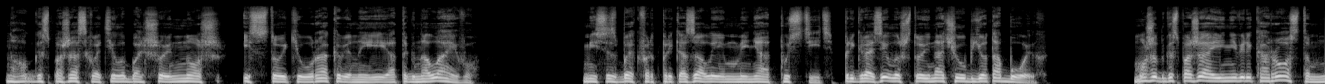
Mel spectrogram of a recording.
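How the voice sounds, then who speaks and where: A man voicing a distressed young housemaid in an audiobook, speaking in a halting, plaintive, anxious way. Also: mid-range voice, dark tone, dry recording, studio quality, voice pushed up, close to an everyday voice. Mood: agitated, aggrieved. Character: distressed young housemaid woman recounting an assault. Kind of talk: acted audiobook dialogue.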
